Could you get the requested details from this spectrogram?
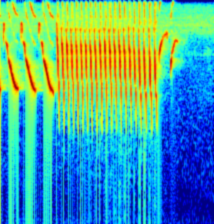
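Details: Canary's ngerol rolling song: three loud downward-sliding whistles, then a fast rattling trill of even, clipped notes for about one and a half seconds, two short curling whistles and silence.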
